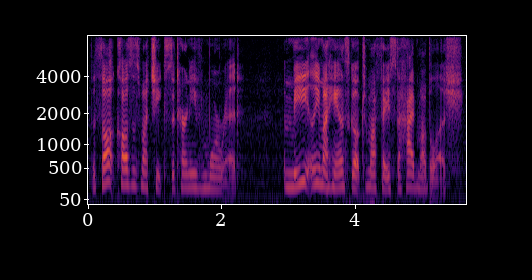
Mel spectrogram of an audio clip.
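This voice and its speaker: A woman's voice: medium pitch, fairly quick, creaky. A woman streaming a visual novel, reading narration aloud and reacting casually in a giggly, gushing way.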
